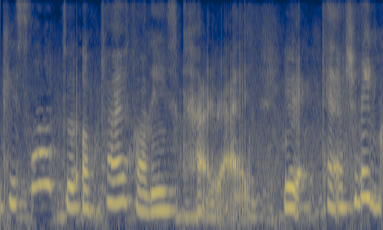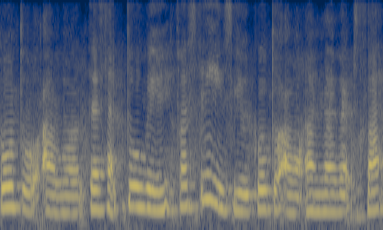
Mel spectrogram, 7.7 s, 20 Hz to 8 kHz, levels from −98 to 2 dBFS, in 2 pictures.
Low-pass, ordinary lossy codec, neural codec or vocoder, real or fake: none; none; codec, 16 kHz, 2 kbps, FreqCodec, smaller model; fake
